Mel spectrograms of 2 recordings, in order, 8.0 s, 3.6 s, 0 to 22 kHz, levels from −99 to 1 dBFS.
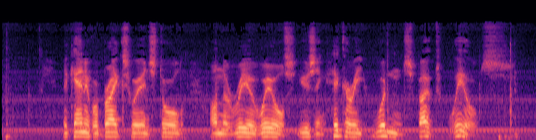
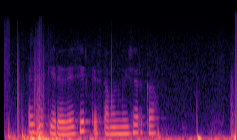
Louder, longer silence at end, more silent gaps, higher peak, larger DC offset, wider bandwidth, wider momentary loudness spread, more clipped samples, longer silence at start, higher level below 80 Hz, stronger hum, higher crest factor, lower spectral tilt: first, -20 LUFS vs -32 LUFS; first, 0.25 s vs 0 s; neither; first, -2 dBFS vs -10 dBFS; neither; first, 10.5 kHz vs 4.7 kHz; about the same, 18 LU vs 16 LU; neither; about the same, 0.1 s vs 0.1 s; second, -54 dBFS vs -32 dBFS; neither; about the same, 18 dB vs 20 dB; second, -7 dB/octave vs -10 dB/octave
